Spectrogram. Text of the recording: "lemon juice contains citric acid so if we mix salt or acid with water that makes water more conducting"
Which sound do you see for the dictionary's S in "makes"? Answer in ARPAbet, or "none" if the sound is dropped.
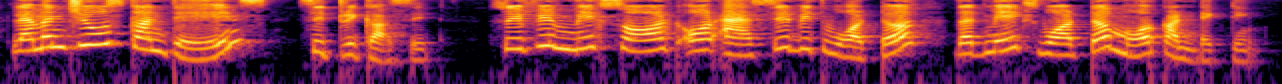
S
